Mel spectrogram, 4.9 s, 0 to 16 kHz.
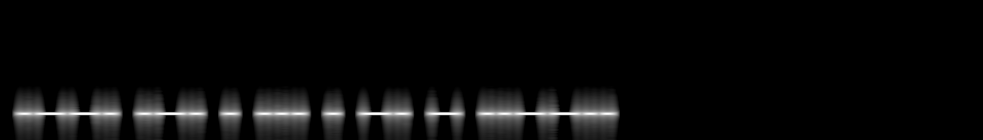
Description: Morse code, heard as a keyed tone, about 28 wpm, 700 Hz. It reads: PRESENT?
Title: Sentences from Top 800 Words 28wpm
